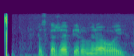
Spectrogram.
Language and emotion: Russian, neutral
